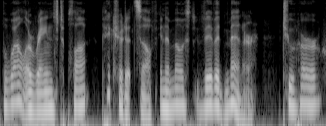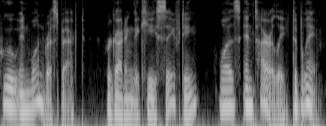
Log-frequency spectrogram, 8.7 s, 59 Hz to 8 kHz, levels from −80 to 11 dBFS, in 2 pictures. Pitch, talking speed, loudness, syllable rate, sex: 110 Hz, 170 wpm, -18 LUFS, 5.5 syllables/s, male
